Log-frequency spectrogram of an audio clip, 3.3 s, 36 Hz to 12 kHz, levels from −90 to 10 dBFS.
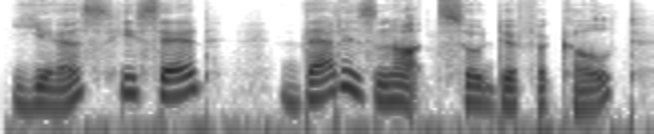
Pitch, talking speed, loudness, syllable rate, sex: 170 Hz, 145 wpm, -19 LUFS, 3.5 syllables/s, female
